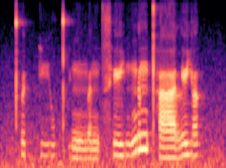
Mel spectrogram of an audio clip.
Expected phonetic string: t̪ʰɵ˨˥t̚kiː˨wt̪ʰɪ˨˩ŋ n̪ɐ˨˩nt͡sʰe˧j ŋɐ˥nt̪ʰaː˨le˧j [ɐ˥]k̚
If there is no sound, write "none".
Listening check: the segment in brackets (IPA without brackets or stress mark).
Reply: ɐ˥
